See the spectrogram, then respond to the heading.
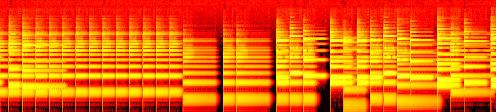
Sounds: Guitar, Acoustic guitar, Musical instrument, Christmas music, Music, Plucked string instrument

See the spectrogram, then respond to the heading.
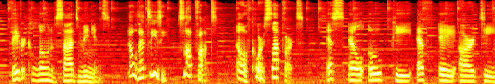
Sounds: Music, Speech

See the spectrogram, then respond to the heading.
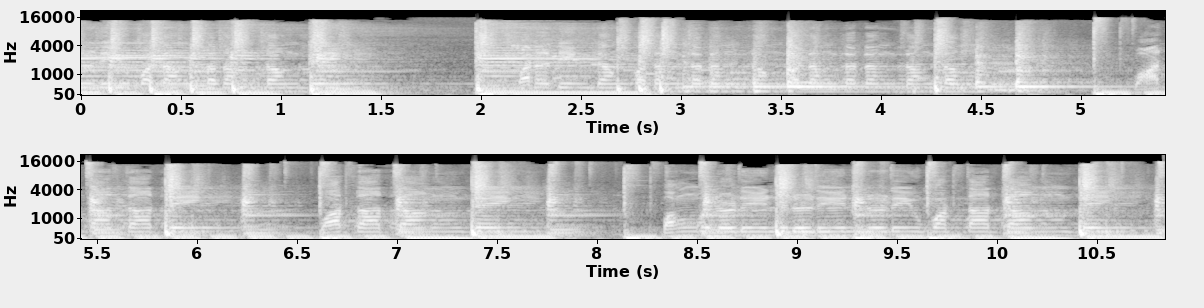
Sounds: Music, Reggae

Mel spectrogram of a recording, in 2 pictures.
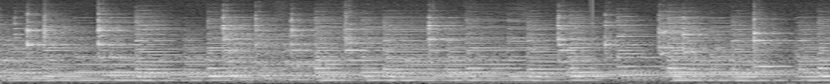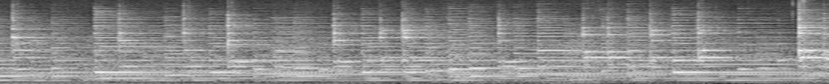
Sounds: Music, Tubular bells

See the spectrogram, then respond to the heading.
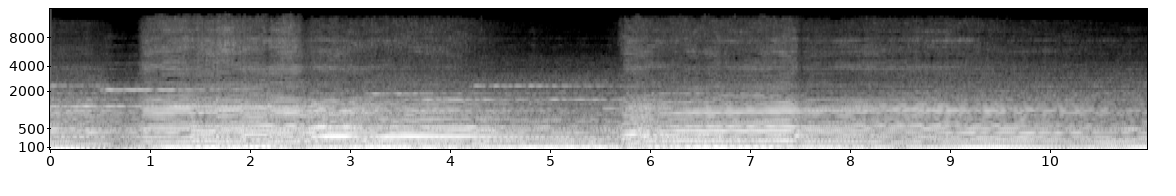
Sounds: Music, Double bass

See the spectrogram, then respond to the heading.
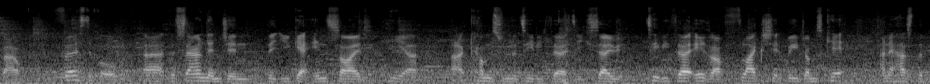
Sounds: Speech

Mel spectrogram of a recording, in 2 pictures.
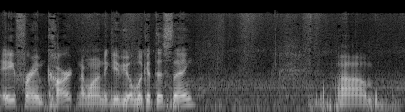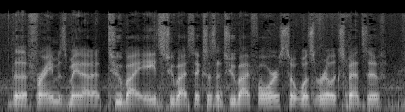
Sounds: Speech

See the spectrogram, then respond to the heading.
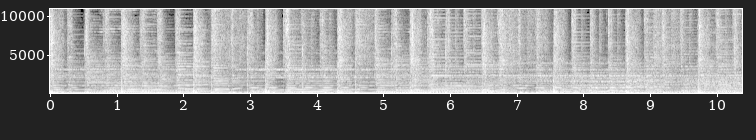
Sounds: Music

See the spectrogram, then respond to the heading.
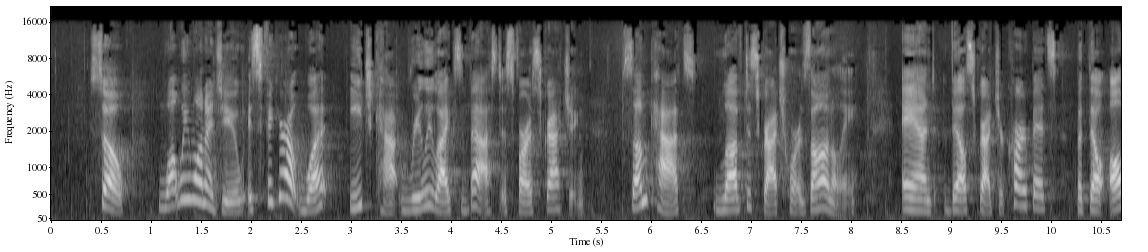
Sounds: Speech

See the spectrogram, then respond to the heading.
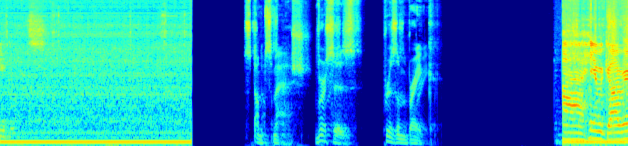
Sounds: Speech

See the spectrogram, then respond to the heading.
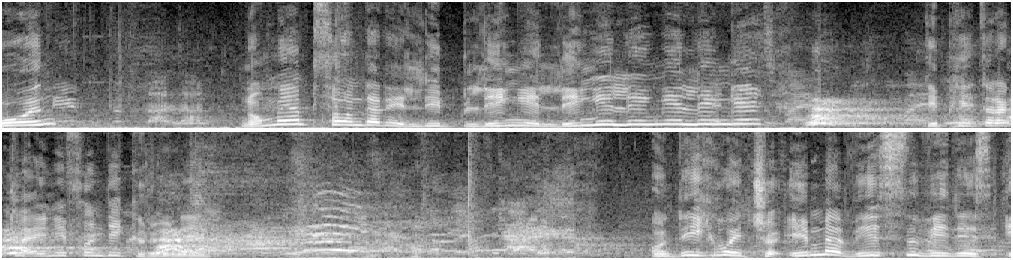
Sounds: Speech

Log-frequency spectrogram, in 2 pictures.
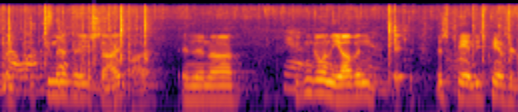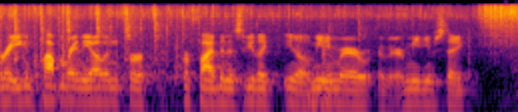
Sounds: inside a small room, Speech

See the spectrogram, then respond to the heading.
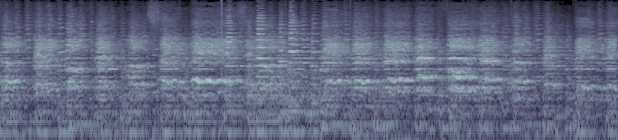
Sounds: Music

